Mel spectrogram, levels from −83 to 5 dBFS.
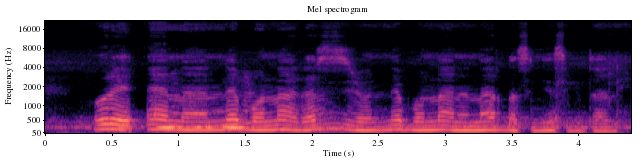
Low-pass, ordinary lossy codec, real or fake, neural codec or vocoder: none; none; real; none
